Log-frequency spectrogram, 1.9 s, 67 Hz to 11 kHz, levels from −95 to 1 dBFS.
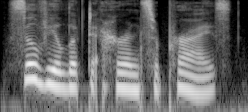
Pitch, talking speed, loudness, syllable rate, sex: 205 Hz, 195 wpm, -17 LUFS, 6.0 syllables/s, female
